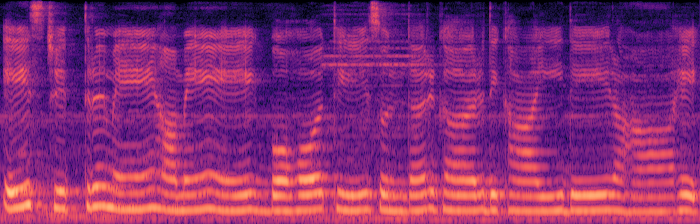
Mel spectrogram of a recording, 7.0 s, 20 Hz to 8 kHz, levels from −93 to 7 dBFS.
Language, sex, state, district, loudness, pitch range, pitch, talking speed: Hindi, female, Madhya Pradesh, Dhar, -16 LUFS, 200-220 Hz, 205 Hz, 110 wpm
